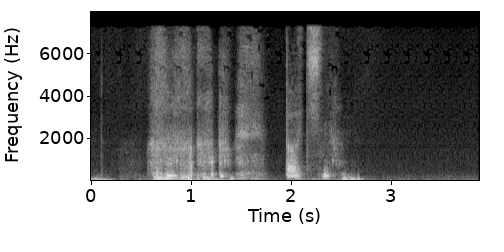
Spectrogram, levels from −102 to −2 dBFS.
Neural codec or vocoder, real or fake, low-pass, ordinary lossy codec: codec, 16 kHz, 1.1 kbps, Voila-Tokenizer; fake; none; none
